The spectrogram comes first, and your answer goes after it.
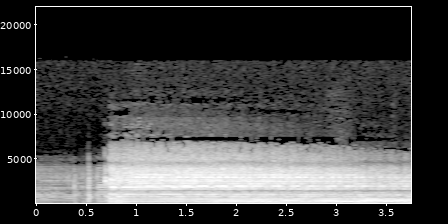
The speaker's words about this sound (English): We got hella delay going on. Let's turn the reverb off. We got major delays.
